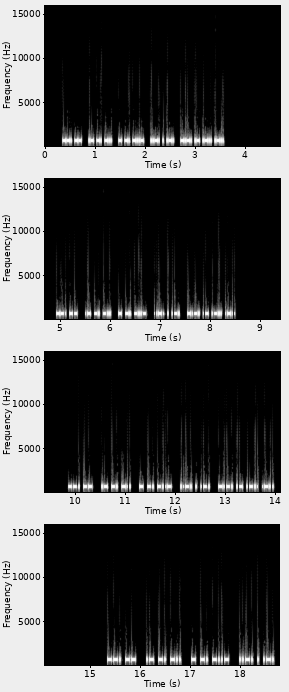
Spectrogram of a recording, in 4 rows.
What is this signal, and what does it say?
Morse code, heard as a keyed tone, about 48 wpm, 700 Hz. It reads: GM AND TNX FER CALL GM AND TNX FER CALL GM AND TNX FER CALL GM AND TNX FER
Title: Speed-Racing Common QSO Phrases Encore - 40wpm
